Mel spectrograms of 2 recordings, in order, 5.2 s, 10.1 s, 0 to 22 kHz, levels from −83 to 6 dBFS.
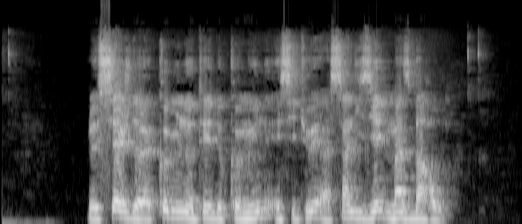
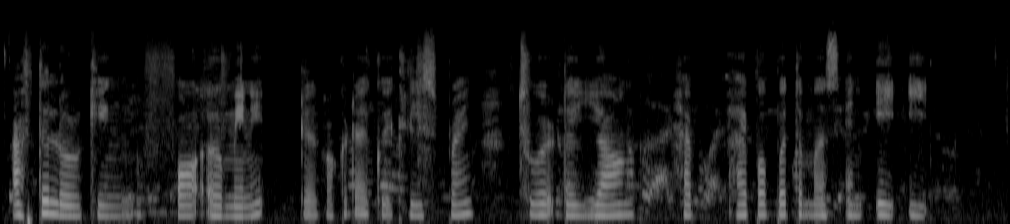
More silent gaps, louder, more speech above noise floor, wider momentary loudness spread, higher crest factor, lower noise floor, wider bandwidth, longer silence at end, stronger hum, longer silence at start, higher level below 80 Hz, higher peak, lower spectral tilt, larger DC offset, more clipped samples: neither; first, -11 LUFS vs -41 LUFS; first, 42 dB vs 30 dB; second, 7 LU vs 12 LU; second, 12 dB vs 22 dB; second, -53 dBFS vs -70 dBFS; about the same, 13.5 kHz vs 12.5 kHz; first, 0.75 s vs 0.55 s; neither; about the same, 0.1 s vs 0.1 s; first, -46 dBFS vs -64 dBFS; first, 0 dBFS vs -20 dBFS; about the same, -3.5 dB/octave vs -4 dB/octave; neither; neither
